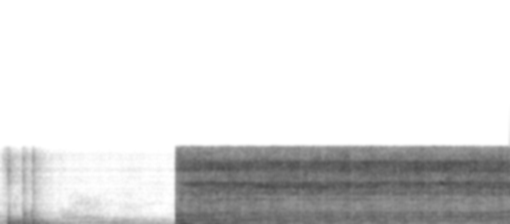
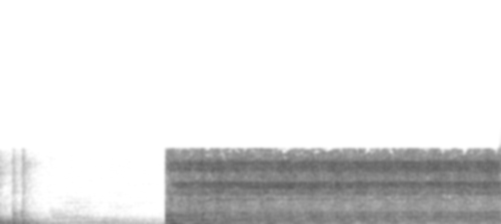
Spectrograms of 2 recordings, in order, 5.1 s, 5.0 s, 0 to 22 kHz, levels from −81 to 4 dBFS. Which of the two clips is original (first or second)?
second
